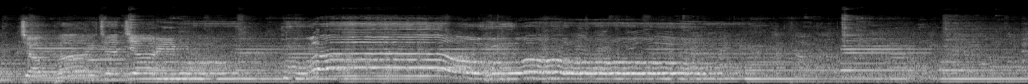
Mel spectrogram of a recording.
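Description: Live band playing on electric guitar, bass guitar and drum kit, with a long held note about three seconds in that slides down and gives way to the rest of the band.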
